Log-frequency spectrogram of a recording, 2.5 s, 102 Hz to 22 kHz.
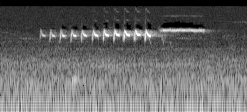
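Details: Male yellowhammer recorded on 17 February 2019 at 10:55 in the Ahsewiesen nature reserve with a Panasonic Lumix GH5. It gives a quick run of about ten sharp, high, repeated notes, then a long, steady drawn-out final note. The background is quiet.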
